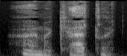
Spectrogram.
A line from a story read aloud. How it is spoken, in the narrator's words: the derelict mumbled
